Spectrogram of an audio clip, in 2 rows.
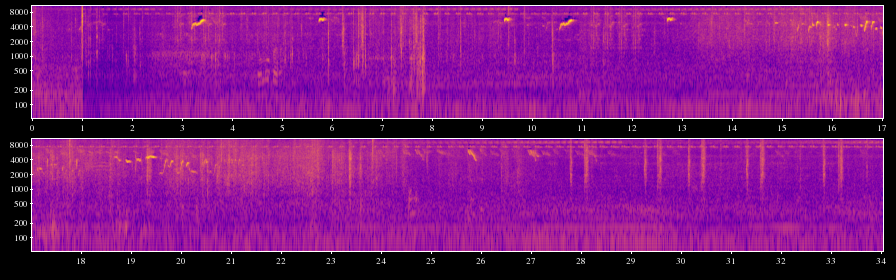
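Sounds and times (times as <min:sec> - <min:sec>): finches chirping and twittering: 0:02.3 - 0:07.2, 0:07.8 - 0:21.8, 0:23.8 - 0:30.7.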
